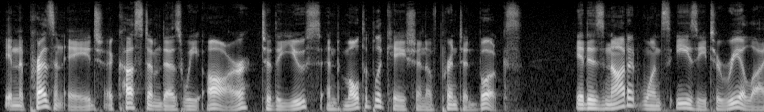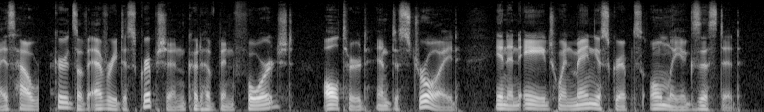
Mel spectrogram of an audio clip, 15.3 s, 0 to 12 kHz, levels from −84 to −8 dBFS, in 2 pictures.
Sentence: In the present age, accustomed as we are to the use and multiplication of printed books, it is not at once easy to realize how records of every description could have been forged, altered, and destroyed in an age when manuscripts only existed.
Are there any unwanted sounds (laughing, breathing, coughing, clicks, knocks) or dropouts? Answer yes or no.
yes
